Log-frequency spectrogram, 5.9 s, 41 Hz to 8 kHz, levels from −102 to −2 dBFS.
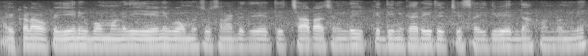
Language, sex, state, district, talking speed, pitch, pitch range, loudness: Telugu, male, Andhra Pradesh, Krishna, 175 wpm, 105 Hz, 105-110 Hz, -18 LUFS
